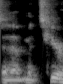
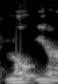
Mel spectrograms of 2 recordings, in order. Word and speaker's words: Motyer: And it's Motyer. It's Matthieu is how you say it, but it looks like Motyer or something like that.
